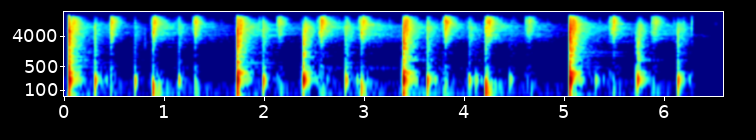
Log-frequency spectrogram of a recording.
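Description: Recorded drum kit played back, its snare track run through Cubase's EnvelopeShaper plug-in with the Length control turned up, so the snare's attack lasts a little longer. Loud drum hits come roughly every second, with lighter strokes between.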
